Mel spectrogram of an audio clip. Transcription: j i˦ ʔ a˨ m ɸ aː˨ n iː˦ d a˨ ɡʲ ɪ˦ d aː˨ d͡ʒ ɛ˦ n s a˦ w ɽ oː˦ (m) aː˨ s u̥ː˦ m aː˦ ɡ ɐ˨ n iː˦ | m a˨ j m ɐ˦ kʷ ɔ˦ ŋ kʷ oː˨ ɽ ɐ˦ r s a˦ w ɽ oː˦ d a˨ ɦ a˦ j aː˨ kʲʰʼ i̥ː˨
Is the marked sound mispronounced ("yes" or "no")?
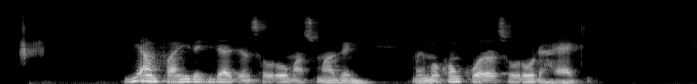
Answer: no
